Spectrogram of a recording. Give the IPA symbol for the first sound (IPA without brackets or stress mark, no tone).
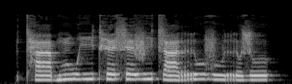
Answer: tʰ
